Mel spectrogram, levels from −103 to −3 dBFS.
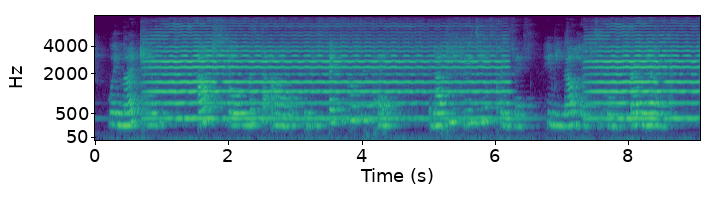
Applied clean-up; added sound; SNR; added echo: none; Bowed string instrument; -4 dB; reverberation time 0.8 s.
